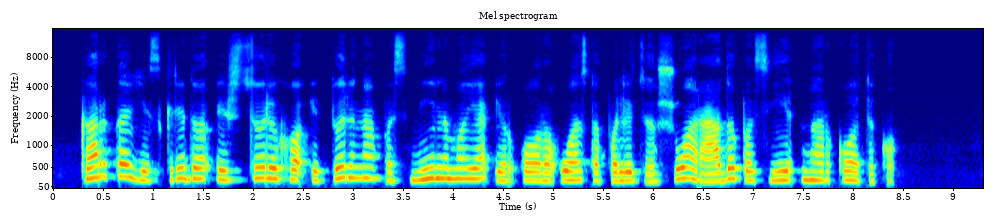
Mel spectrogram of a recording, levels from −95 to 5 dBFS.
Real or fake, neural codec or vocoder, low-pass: fake; autoencoder, 48 kHz, 32 numbers a frame, DAC-VAE, trained on Japanese speech; 14.4 kHz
